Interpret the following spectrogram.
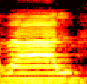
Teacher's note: ذال نرم پڑھیں، آپ اپنی زبان کی نوک کے اوپر کا حصہ، زبان کا سرا اوپر کے دانتوں کے اندرونی کناروں پہ اینڈ کی طرف جہاں وہ ختم ہو رہے ہیں نا، جو نوکیں ہیں اندر کی طرف، وہاں زبان کا سرا ٹچ کریے اور ذال پڑھیے، ذال نرم پڑھیے، ذال.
